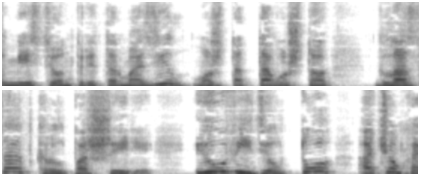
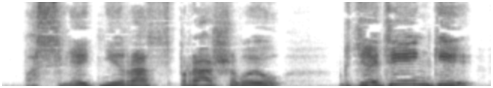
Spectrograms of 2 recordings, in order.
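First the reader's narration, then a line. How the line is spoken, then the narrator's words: Harsh bark. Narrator (Russian): рявкнул он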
